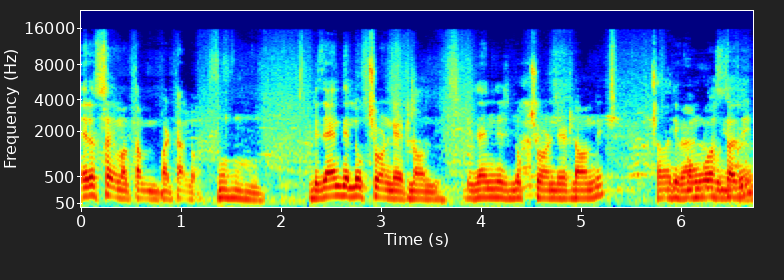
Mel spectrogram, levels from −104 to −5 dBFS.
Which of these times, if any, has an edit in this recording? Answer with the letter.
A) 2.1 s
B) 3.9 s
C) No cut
B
